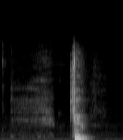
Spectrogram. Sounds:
Sneeze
